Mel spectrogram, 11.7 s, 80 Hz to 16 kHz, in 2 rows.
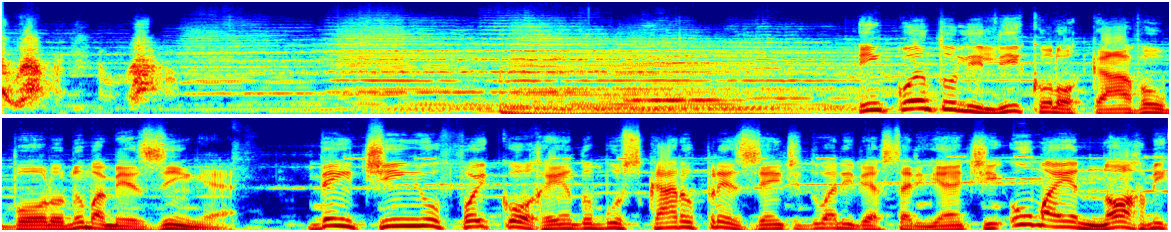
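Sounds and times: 
small mongrel dog barking in high-pitched yips: 0:00.0 - 0:01.0
sustained musical backing: 0:00.5 - 0:11.6
speech: 0:04.3 - 0:11.6.

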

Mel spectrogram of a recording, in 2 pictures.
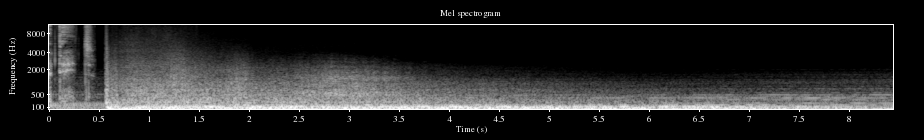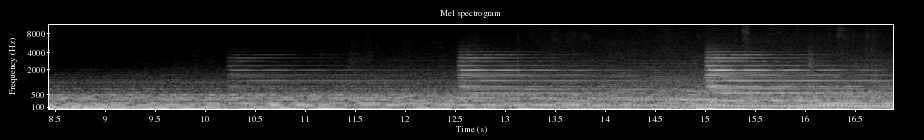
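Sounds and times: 
steady low rumble: 0:00.6 - 0:10.2
church bells ringing for a funeral: 0:09.8 - 0:16.8.

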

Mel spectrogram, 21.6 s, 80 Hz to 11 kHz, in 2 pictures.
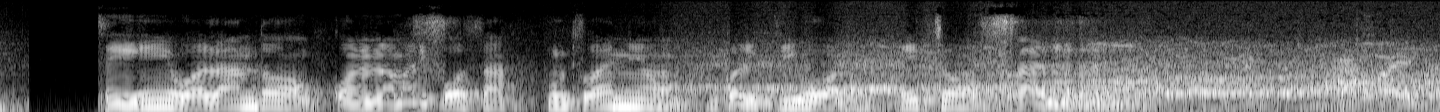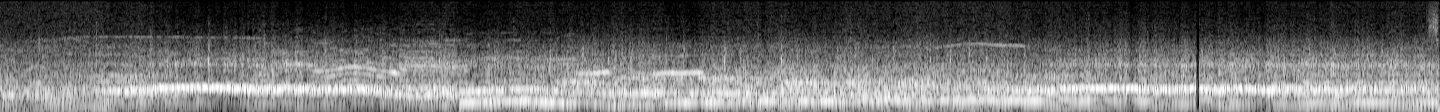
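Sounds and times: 
speech: 0:00.7 - 0:08.6
stadium concert crowd shouting and cheering in Argentina: 0:04.4 - 0:21.6.

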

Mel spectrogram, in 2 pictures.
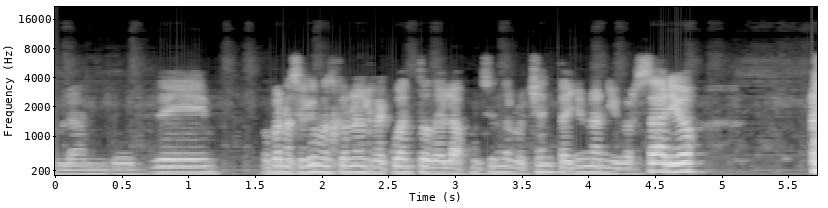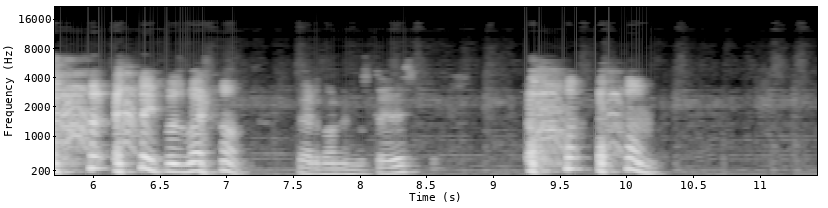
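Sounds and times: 
speech: 0:00.0 - 0:05.1, 0:05.7 - 0:08.6, 0:09.2 - 0:10.4
person coughing: 0:05.7 - 0:06.6, 0:09.3 - 0:10.3.

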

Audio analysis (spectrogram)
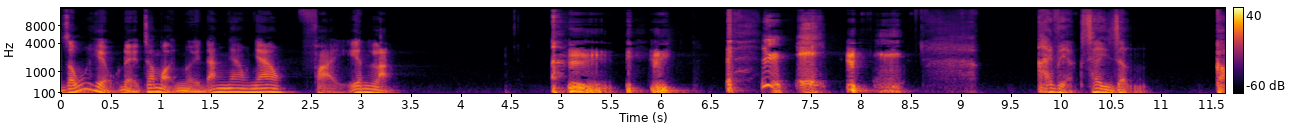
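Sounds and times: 
speech: 0:00.0 - 0:03.4, 0:05.0 - 0:06.2, 0:07.0 - 0:08.5, 0:09.8 - 0:10.9
elderly man coughing with harsh throaty hacking: 0:04.9 - 0:08.5.

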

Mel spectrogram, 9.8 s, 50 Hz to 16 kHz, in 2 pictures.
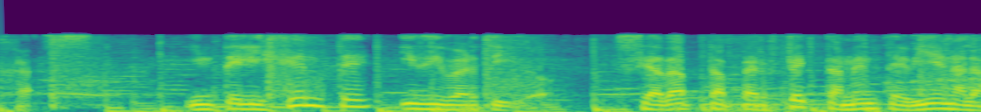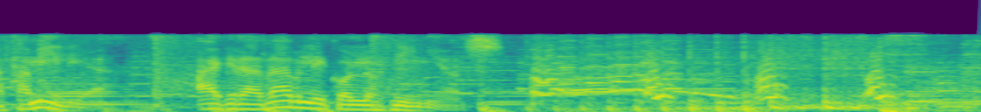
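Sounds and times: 
speech: 0:00.1 - 0:09.6
dog barking: 0:07.6 - 0:09.6.

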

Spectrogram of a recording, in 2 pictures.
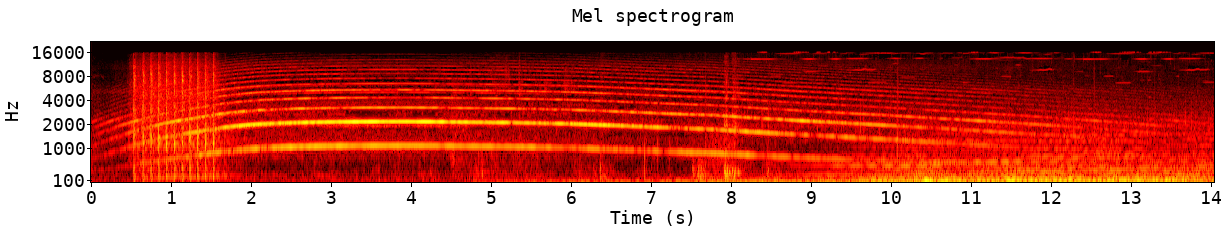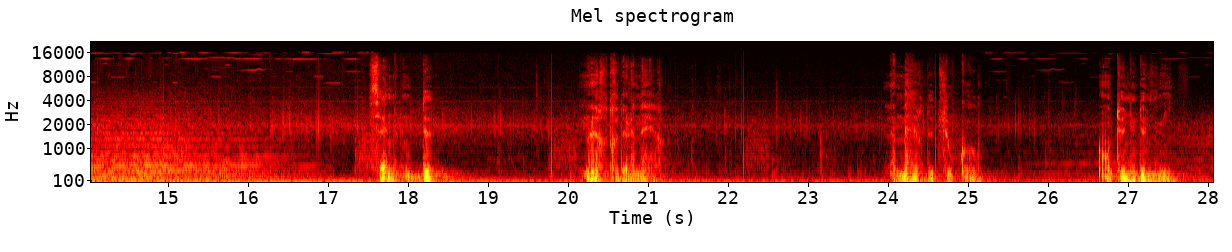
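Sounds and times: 
siren wailing after a prison escape: 0:00.0 - 0:17.6
sharp cracks: 0:00.4 - 0:13.2, 0:14.8 - 0:24.0
speech: 0:17.6 - 0:18.4, 0:20.7 - 0:21.2, 0:24.2 - 0:25.3, 0:26.9 - 0:27.7.

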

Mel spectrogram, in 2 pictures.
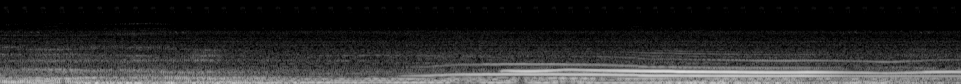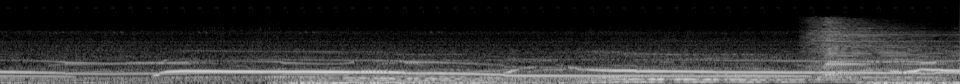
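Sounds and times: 
low rumbling bed: 0:00.0 - 0:19.2
werewolf howling: 0:00.0 - 0:19.2.

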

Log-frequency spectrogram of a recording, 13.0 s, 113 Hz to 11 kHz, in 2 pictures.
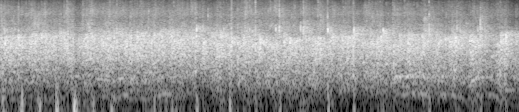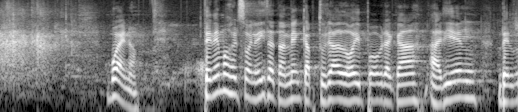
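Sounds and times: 
crowd applauding at a live event: 0:00.0 - 0:07.8
speech: 0:07.9 - 0:08.4, 0:09.0 - 0:12.9.

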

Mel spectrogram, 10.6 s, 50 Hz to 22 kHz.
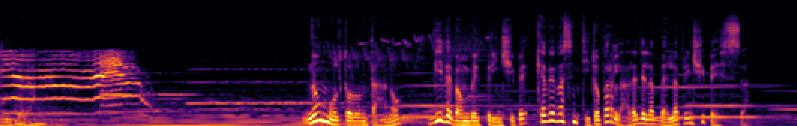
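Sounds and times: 
giant cat yowling as its tail is stepped on: 0:00.0 - 0:02.2
speech: 0:04.1 - 0:10.1.

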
